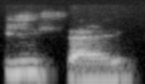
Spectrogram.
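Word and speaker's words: Issei: japanese used the term it's spelled i-s-s-e-i um pronounced ise to denote the first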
